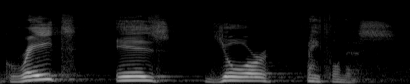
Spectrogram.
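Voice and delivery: "Great" pushed out loud, then "your faithfulness" drawn out very slowly; solemn scripture reading. Acted.

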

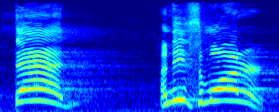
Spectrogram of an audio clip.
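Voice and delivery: put-on high, loud little boy calling down the hall; kid calling out. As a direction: whine for water from bed. Child calling from bedroom.

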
